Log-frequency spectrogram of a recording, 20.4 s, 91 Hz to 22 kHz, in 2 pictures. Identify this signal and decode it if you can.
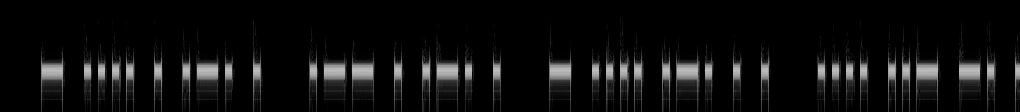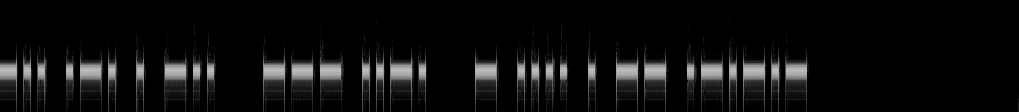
Morse code, heard as a keyed tone, about 17 wpm, 700 Hz. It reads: THERE WERE THREE HUNDRED OF THEM.
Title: Sentences from Top 1000 Words - Review Part 2 - 17wpm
